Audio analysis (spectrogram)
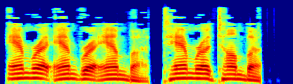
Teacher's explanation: The sequence mr becomes mb, via the epenthesis of a stop between the nasal and liquid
